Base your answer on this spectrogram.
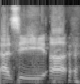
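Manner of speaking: ordinary talk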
